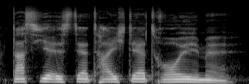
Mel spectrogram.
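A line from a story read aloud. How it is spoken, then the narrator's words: Deep sigh. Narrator (German): seufzte tief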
